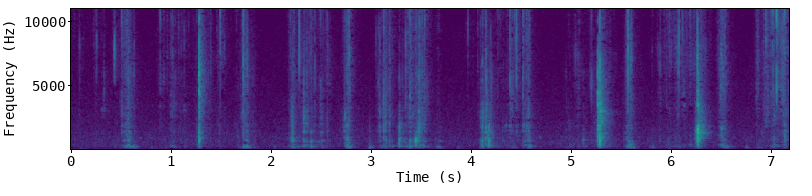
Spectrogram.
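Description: A yellow plastic knife is pressed and dragged across a flat teal crunchy bead slime with clear beads. It makes irregular, short bursts of bright crunching and crackling, about once a second, with a few sharper pops and almost no low end.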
